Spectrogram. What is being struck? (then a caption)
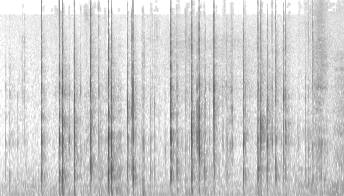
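Small cardboard box. A small, hollow white cardboard box held in the hands is tapped and scratched with long nails. A quick, irregular series of dry, clicky taps with a hollow mid-range knock ring out briefly, with soft scratchy rustling between them. The sound builds to a faint scraping at the end, and there is almost no low end.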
